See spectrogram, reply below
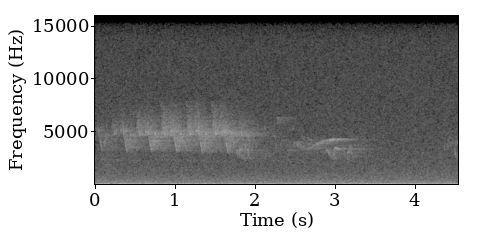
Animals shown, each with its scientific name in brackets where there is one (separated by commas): Eastern Wood-Pewee (Contopus virens), Ovenbird (Seiurus aurocapilla), Red-eyed Vireo (Vireo olivaceus)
